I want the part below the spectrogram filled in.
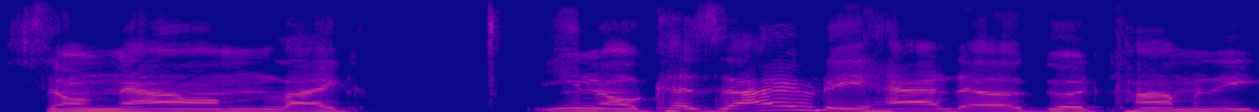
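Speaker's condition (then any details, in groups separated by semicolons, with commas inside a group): ALS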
